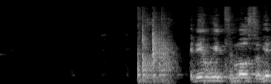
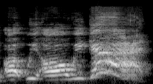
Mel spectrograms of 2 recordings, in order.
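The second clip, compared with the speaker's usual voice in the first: rallying shout; 8 semitones higher, 5 dB louder, slower than usual. Real, not acted. Rallying cry.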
